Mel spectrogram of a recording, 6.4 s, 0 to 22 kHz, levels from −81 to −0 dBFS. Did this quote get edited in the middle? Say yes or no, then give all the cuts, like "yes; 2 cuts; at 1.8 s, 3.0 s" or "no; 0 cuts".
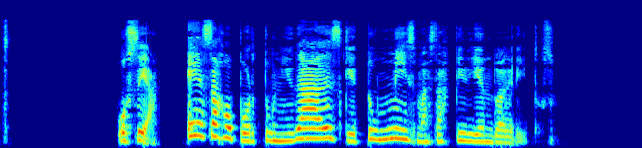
yes; 1 cut; at 1.0 s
